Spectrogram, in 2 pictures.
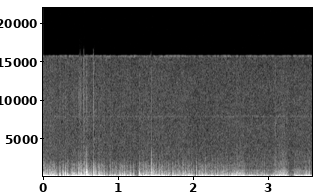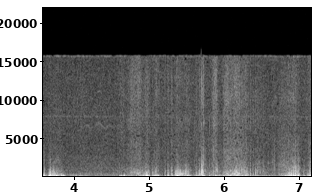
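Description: Fingers and nails scratch and rub a soft, stuffed, square printed fabric throw pillow while one corner is squeezed. The result is a dull, muffled rustling concentrated in the low end, with irregular scratchy strokes that are fuller for the first three seconds before thinning to quieter, patchier rubbing.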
